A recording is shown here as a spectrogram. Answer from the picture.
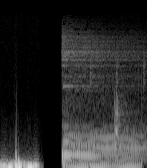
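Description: A deep, muffled heartbeat thumps low, then after a short silence a sustained, buzzing tonal drone swells in and holds to the end, with no voices.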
